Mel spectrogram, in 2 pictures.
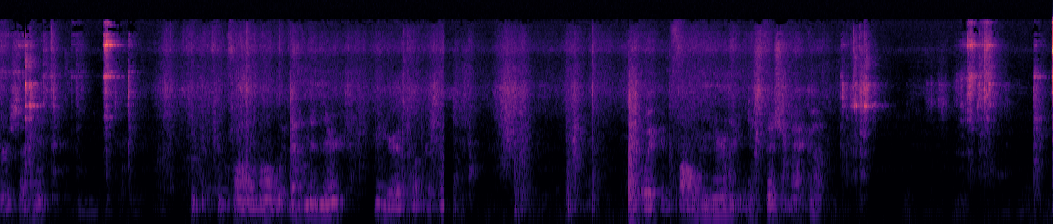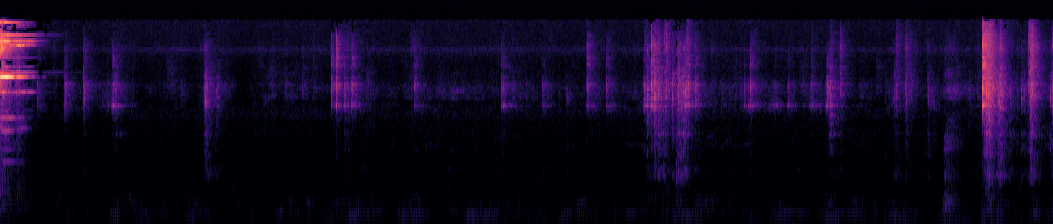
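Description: Metal engine parts clink and scrape as they are handled.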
